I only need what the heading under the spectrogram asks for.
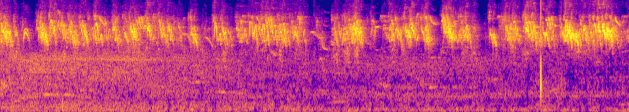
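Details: Real outdoor sparrow sounds: dense flock chatter of rapid, high, sharp chirps that rise and fall in loudness in waves, with one brief click near the end.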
